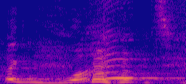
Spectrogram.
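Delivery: high, giggling mock cluelessness; laughing quote. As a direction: laugh while voicing your lost teen self. Laughing, playing his clueless teen self.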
